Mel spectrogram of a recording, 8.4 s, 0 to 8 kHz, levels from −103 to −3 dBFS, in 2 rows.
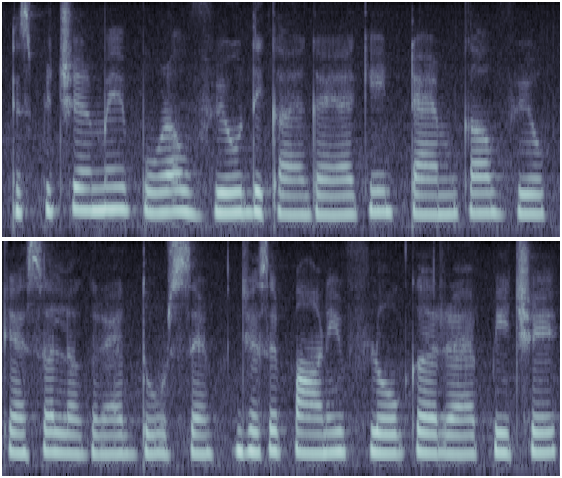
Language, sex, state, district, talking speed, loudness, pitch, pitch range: Hindi, female, Uttar Pradesh, Jalaun, 185 wpm, -33 LUFS, 215 Hz, 205-225 Hz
